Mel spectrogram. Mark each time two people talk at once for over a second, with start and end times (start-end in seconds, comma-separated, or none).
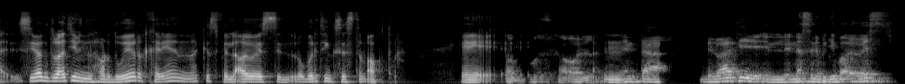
none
